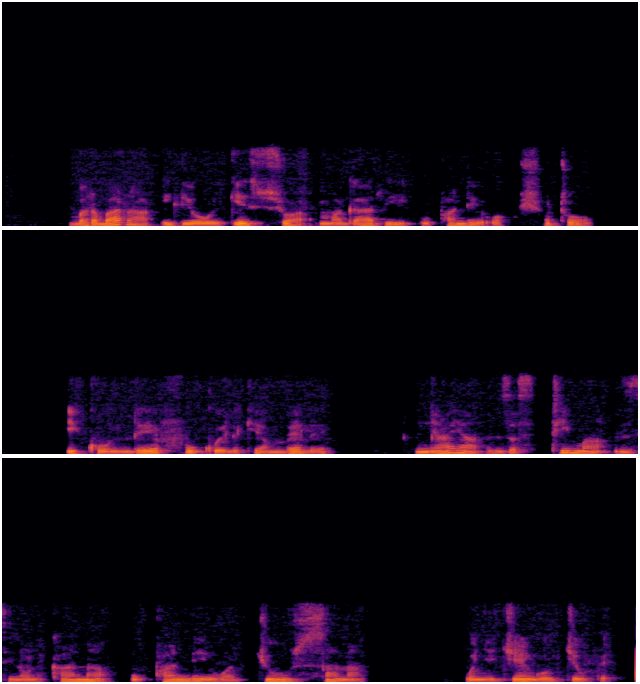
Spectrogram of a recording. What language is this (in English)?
Swahili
